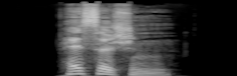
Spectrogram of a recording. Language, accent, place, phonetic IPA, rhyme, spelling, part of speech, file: German, Germany, Berlin, [ˈhɛsɪʃn̩], -ɛsɪʃn̩, hessischen, adjective, De-hessischen.ogg
- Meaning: inflection of hessisch: 1. strong genitive masculine/neuter singular 2. weak/mixed genitive/dative all-gender singular 3. strong/weak/mixed accusative masculine singular 4. strong dative plural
